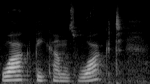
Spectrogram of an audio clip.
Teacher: You might hear a word like walked also, which has a sort of T sound about it.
